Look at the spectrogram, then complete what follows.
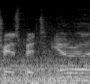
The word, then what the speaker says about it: Transpantaneira: now we're on the road heading towards the Transpantaneira. Is that how you say it? Yep. Yeah, now we just need to get to the beginning of the Transpantaneira, and then the road should probably get more slow.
